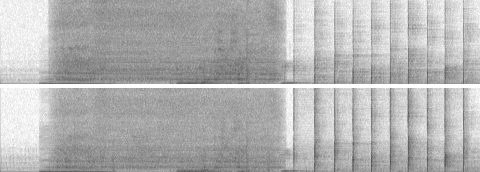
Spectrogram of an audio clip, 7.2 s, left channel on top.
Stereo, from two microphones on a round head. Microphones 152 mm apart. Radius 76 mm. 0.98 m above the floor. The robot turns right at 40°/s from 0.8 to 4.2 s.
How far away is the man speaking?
About 9.5 m.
